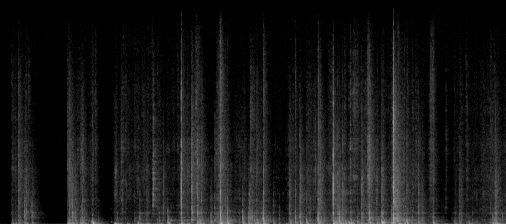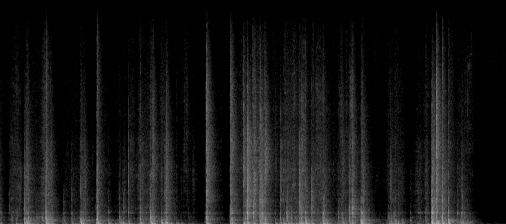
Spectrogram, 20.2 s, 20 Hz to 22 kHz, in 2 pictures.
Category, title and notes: Sound effects > Objects / House appliances
plastic boxes handling and tweaking
Tweaking and moving an empty plastic box inside a larger plastic box. Recorded with Zoom H2.
plastic, box, tweaking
